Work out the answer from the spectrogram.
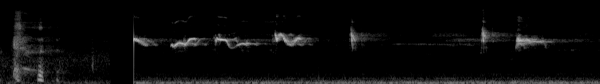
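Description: A songbird singing a string of short warbled phrases with brief pauses between them, starting about a second in, over a low steady rumble.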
